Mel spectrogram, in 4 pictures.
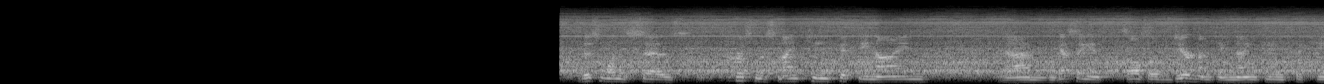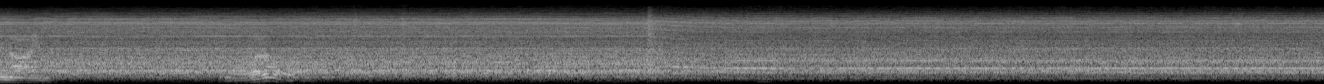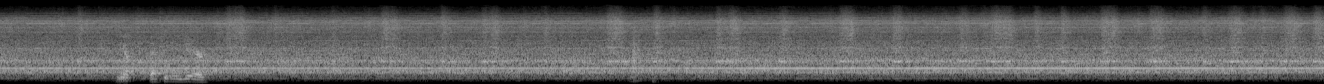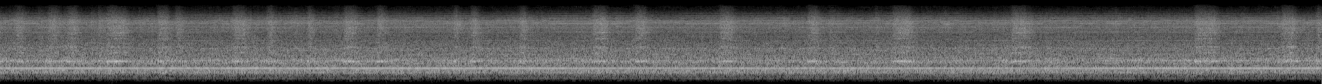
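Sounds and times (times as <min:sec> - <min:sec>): film projector motor whir: 0:05.6 - 0:52.9.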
